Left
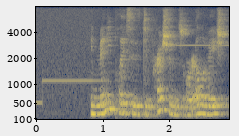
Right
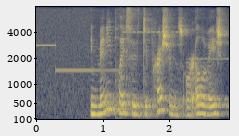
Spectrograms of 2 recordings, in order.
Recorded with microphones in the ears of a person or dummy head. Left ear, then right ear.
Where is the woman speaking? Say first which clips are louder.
Even; 30° right (ahead or behind), 1.1 m.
